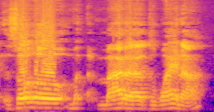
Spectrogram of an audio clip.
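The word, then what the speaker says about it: Xolo Maridueña: Viola Davis locked in as Amanda Waller, and Zolo Maraduena. I'm sorry. No, you said it right.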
